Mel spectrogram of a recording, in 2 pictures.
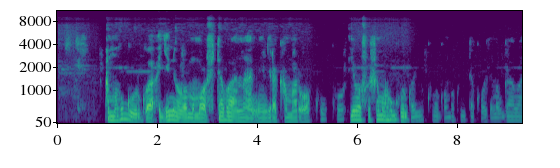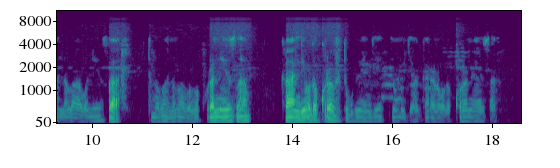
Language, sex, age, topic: Kinyarwanda, female, 18-24, health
